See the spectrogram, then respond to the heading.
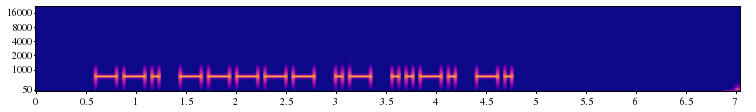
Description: Morse code, heard as a keyed tone, about 17 wpm, 700 Hz. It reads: G0AFN
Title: DXCC-100 Call Signs - 5 Characters - 17wpm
